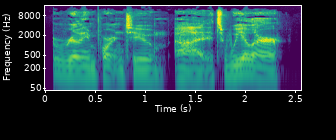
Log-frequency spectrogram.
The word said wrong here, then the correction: Wyler: Am I saying that right? – Wyler. – Okay. Wyler brings a good point that every Jedi has a trial specific to them to become a knight.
